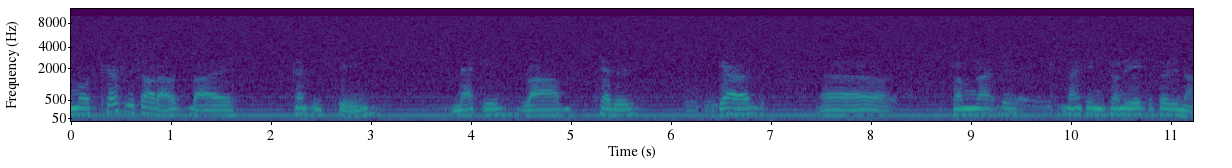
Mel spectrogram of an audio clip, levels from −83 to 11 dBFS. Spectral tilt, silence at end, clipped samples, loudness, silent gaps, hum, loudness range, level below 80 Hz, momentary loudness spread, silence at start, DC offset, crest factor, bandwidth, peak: -6.5 dB/octave; 0 s; under 0.1%; -40 LUFS; none; 60 Hz at -60 dBFS; 3 LU; -60 dBFS; 13 LU; 0 s; under 0.1%; 14 dB; 10.5 kHz; -26 dBFS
